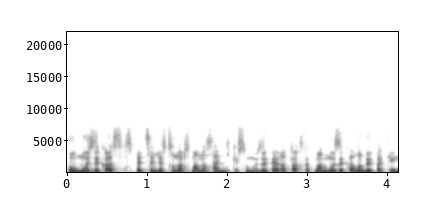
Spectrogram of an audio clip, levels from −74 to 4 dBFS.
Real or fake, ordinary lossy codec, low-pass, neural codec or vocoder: fake; Opus, 32 kbps; 7.2 kHz; vocoder, 22.05 kHz, 80 mel bands, WaveNeXt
